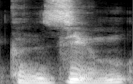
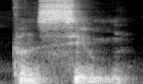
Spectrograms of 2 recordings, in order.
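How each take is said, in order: First: The consonant after "con" is a buzzing Z. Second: The consonant after "con" is a hissing S. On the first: The speaker calls it wrong. "The S in this word is not Z" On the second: The speaker calls it right. "it is consume with voiceless fricatives"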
